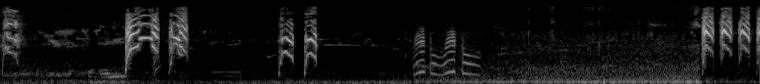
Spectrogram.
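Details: Green ringneck parrot, shown dancing, giving shrill, high rising-and-falling screeches in short bursts, with pairs of bursts, a lower run of wavering notes, then a final rapid series of sharp screeches over a faint background hiss.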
